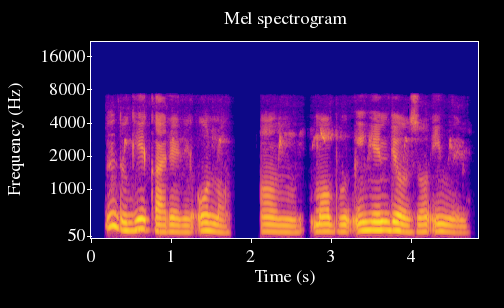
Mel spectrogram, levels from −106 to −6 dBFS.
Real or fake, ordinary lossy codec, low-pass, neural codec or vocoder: real; AAC, 48 kbps; 7.2 kHz; none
